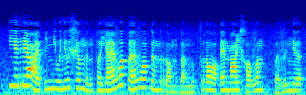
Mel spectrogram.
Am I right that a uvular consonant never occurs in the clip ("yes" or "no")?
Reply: yes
